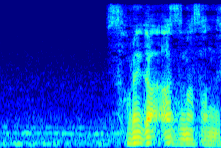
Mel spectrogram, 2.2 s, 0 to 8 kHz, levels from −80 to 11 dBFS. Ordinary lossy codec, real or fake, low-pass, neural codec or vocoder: none; fake; 7.2 kHz; vocoder, 44.1 kHz, 128 mel bands every 256 samples, BigVGAN v2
